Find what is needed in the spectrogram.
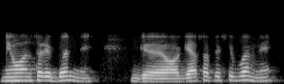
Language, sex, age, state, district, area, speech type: Kannada, male, 18-30, Karnataka, Uttara Kannada, rural, conversation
